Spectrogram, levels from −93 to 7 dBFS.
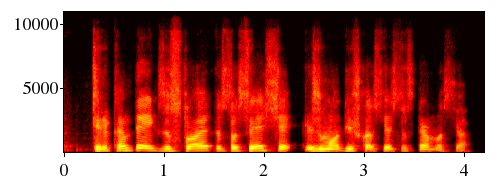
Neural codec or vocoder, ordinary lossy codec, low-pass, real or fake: codec, 44.1 kHz, 1.7 kbps, Pupu-Codec; Opus, 16 kbps; 9.9 kHz; fake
